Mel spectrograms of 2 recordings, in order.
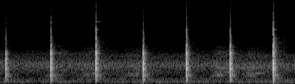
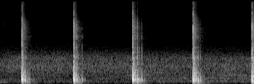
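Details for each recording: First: when you are checking for a bad transom you want to hear a solid Ping On The transom and Second: Boat transom tested with hammer taps during used boat inspection: five short dull thuds with no ringing ping, indicating a completely rotted transom core.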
